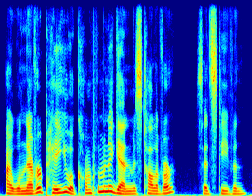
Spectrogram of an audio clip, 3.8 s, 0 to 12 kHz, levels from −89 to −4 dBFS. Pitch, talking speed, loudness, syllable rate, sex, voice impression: 200 Hz, 190 wpm, -17 LUFS, 5.8 syllables/s, female, very feminine, slightly middle-aged, thin, very tensed, very powerful, bright, very hard, very clear, very fluent, raspy, slightly cool, slightly intellectual, very refreshing, sincere, slightly calm, slightly friendly, slightly reassuring, very unique, slightly elegant, very wild, very lively, very strict, very intense, very sharp, light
